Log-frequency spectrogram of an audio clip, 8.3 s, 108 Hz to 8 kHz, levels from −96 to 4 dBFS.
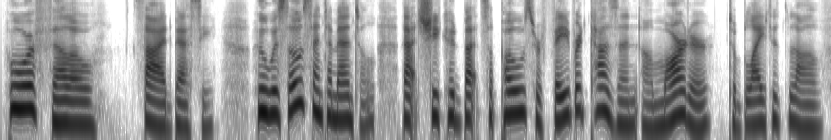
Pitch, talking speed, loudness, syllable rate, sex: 205 Hz, 150 wpm, -18 LUFS, 5.1 syllables/s, female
